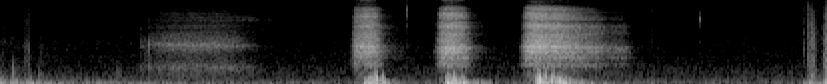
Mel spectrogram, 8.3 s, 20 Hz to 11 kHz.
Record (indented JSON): {
  "exhalation_length": "8.3 s",
  "exhalation_amplitude": 3827,
  "exhalation_signal_mean_std_ratio": 0.34,
  "survey_phase": "alpha (2021-03-01 to 2021-08-12)",
  "age": "18-44",
  "gender": "Female",
  "wearing_mask": "No",
  "symptom_cough_any": true,
  "symptom_headache": true,
  "symptom_change_to_sense_of_smell_or_taste": true,
  "smoker_status": "Never smoked",
  "respiratory_condition_asthma": false,
  "respiratory_condition_other": false,
  "recruitment_source": "Test and Trace",
  "submission_delay": "2 days",
  "covid_test_result": "Positive",
  "covid_test_method": "RT-qPCR",
  "covid_ct_value": 18.9,
  "covid_ct_gene": "N gene",
  "covid_ct_mean": 20.0,
  "covid_viral_load": "280000 copies/ml",
  "covid_viral_load_category": "Low viral load (10K-1M copies/ml)"
}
